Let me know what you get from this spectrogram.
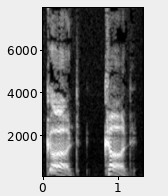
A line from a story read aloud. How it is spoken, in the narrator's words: cried Farmer Cotton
